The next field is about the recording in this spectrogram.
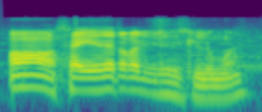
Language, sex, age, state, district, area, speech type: Assamese, male, 45-60, Assam, Charaideo, urban, spontaneous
